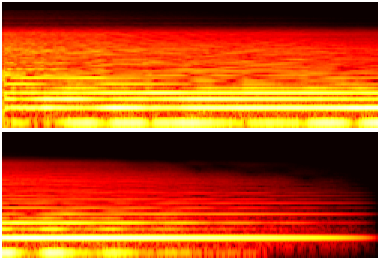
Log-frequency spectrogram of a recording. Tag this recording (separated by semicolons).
Distortion; Electric-Guitar; Melodic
